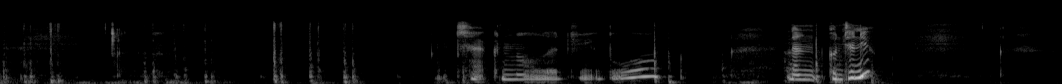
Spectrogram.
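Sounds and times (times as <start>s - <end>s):
typing on a computer keyboard: 0.0s - 3.6s
speech: 4.6s - 6.8s, 7.9s - 8.8s.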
